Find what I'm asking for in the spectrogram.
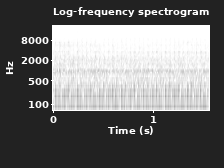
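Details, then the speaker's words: Backup diesel generator carrying the whole building load during monthly testing, steady even drone with constant low hum, no knocks or misses; it shut down on the first start attempt for unknown reason, then ran normally. "so the building now is being ran completely on generator power see no problems in here"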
